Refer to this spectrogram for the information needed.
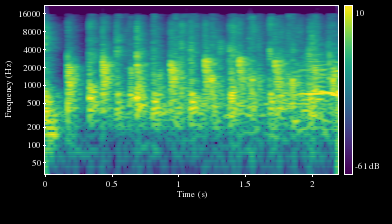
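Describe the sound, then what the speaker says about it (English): A small audience at a real-estate investor meeting gives a round of clapping, distinct individual claps in an uneven rhythm, close by, with a voice cheering over them. "Give him a round of applause."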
